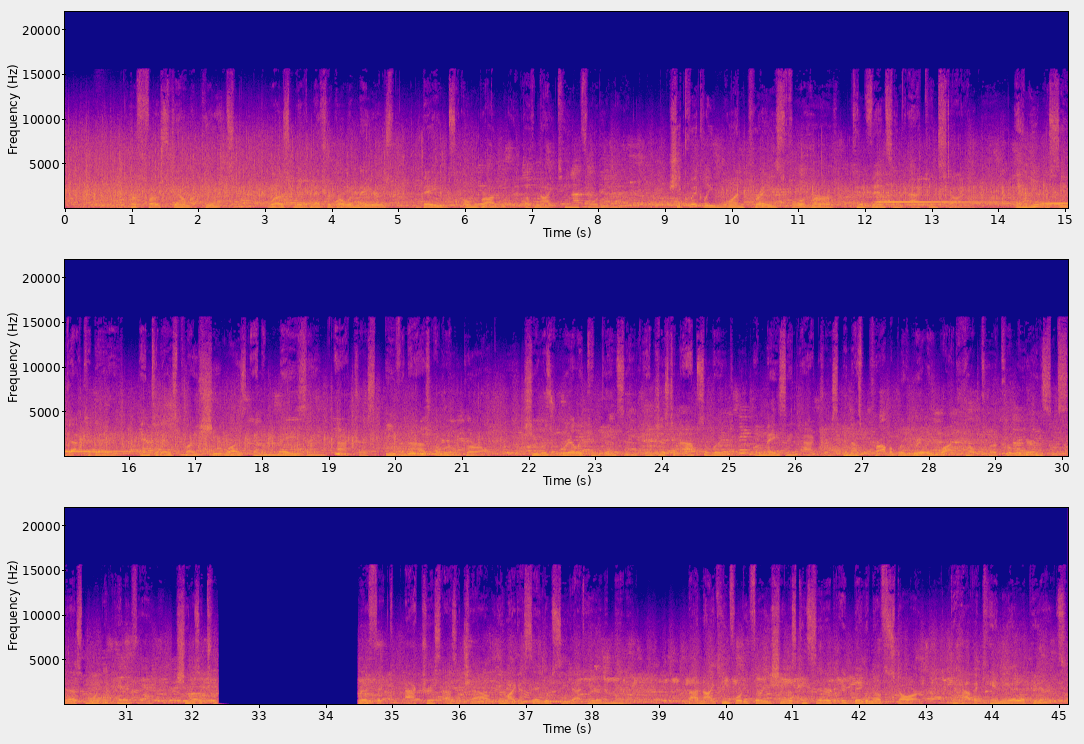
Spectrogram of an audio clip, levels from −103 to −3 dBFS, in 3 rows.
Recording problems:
murmuring crowd; very loud; throughout; as loud as the speech
dog barking; faint; at 0.5 s; peak 10 dB below the speech
doorbell; loud; from 12 to 17 s; peak 3 dB above the speech
audio cutting out; at 32 s for 2 s

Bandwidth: 15.5 kHz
